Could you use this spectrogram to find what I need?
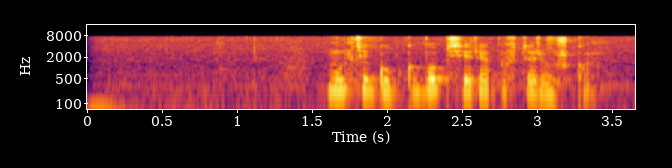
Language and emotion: Russian, neutral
